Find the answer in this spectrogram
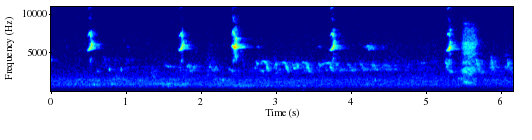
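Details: Two white-plumed honeyeater fledglings at Laratinga Wetlands, South Australia, on 9 January 2021 beg with sharp, high chirps roughly every second over soft twitter, the rate rising as the adults arrive with food.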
